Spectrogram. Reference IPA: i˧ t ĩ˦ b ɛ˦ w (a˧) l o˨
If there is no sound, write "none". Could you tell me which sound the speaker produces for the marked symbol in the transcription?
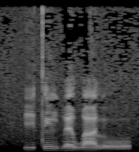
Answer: a˧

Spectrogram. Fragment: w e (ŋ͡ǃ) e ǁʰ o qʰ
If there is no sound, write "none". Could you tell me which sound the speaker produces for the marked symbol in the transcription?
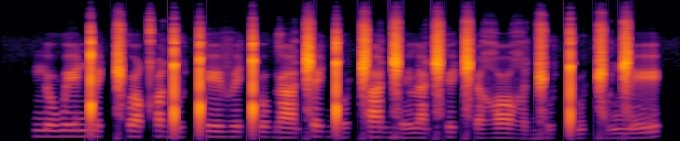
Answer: ŋ͡ǃ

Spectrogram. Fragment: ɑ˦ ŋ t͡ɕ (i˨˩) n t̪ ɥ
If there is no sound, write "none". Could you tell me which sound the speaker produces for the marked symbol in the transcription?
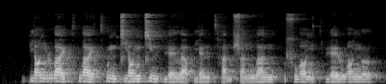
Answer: i˥˨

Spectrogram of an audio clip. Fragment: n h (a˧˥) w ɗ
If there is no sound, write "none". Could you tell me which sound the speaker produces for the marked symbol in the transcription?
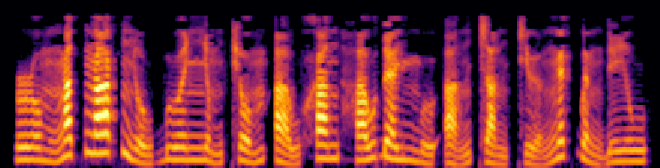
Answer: a˧˥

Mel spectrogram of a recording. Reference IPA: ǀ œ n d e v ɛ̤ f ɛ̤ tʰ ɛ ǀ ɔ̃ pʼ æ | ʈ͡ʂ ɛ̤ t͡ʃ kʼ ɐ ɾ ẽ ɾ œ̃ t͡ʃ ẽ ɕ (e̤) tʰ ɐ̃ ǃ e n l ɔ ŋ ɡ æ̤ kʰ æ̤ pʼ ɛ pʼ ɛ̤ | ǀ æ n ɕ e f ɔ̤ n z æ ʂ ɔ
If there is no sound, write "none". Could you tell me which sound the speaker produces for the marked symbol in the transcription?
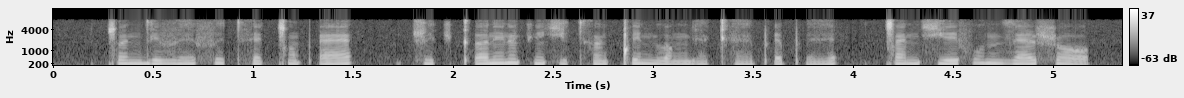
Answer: e̤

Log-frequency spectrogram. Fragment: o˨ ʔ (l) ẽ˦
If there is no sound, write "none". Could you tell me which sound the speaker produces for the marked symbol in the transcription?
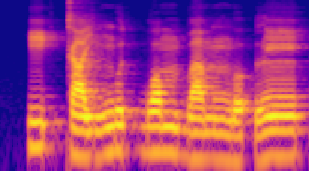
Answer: l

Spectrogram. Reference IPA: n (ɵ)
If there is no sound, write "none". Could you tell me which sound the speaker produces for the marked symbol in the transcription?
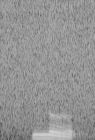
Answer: ɵ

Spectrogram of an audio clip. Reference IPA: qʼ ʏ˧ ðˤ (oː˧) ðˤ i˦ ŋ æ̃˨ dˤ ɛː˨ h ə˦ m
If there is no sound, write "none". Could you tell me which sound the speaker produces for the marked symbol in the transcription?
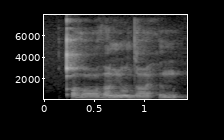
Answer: oː˧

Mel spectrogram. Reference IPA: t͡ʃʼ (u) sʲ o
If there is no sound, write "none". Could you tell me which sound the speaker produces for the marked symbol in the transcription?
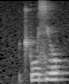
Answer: u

